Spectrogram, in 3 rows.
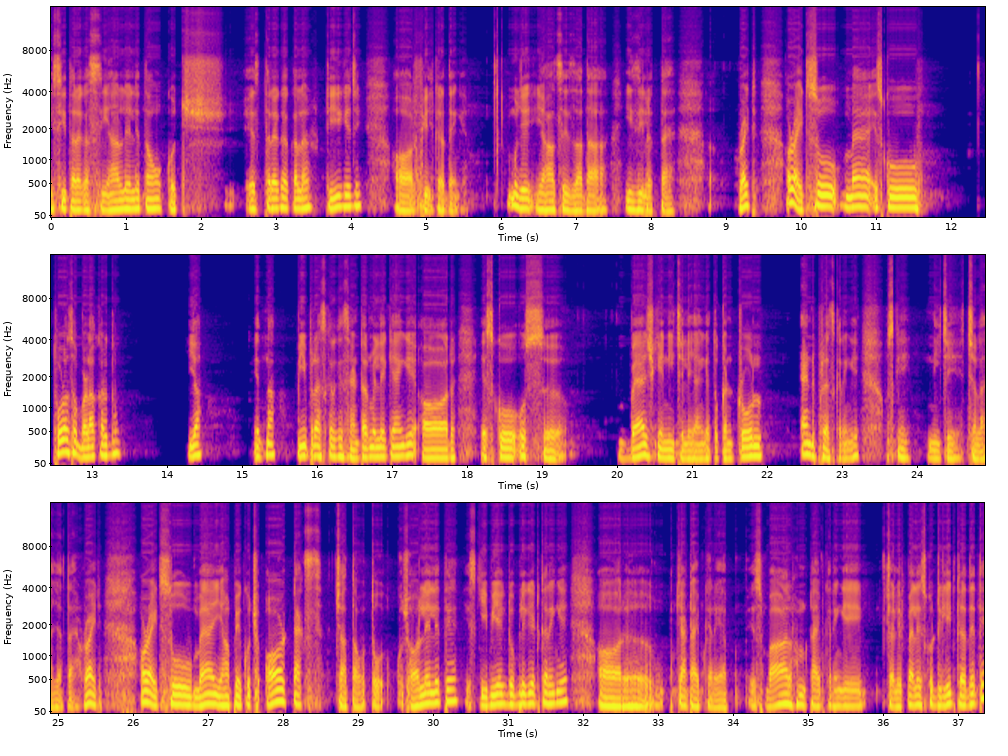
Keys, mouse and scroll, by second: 8.5 right click, 11.1 scroll, 11.3-11.9 scroll down 1, 12.9 shift+Left, 15.6 p, 17.3 click, 17.9 scroll up 1, 18.8 click, 22.3 ctrl+End, 24.3 click, 25.0 scroll down 1, 29.2 click, 30.4 right click, 31.2 scroll, 34.4 F8, 35.9 ctrl+a, 36.4 Delete.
